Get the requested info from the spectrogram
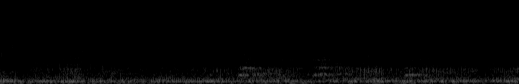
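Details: Persian cats cuddling, a continuous low rumbling purr under the whole stretch, with brief soft rustles and faint higher tonal squeaks mid-way.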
